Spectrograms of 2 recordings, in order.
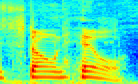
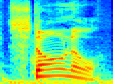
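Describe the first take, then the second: First: The middle h is clearly pronounced. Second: The middle h is dropped, run together. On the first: The speaker calls it wrong. "You don't say Stonehill" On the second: The speaker calls it right. "Apparently, it's Stonel"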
